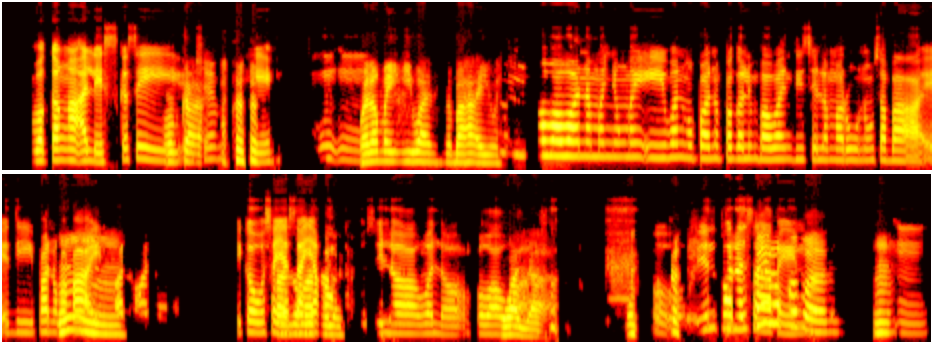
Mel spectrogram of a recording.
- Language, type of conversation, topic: Filipino, unstructured, Alin ang mas masaya: maglakbay o manatili sa bahay?
- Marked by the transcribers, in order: laugh; static; laugh; chuckle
